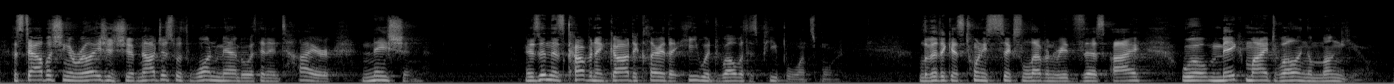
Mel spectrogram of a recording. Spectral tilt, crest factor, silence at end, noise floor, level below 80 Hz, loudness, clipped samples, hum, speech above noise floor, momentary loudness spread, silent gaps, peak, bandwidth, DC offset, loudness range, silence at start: -3.5 dB/octave; 24 dB; 0.3 s; -62 dBFS; -62 dBFS; -28 LUFS; under 0.1%; none; 33 dB; 13 LU; none; -4 dBFS; 11 kHz; 1%; 4 LU; 0.1 s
